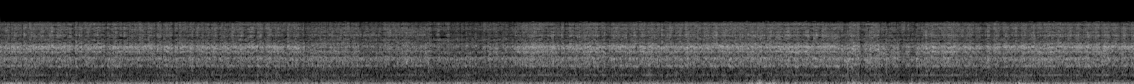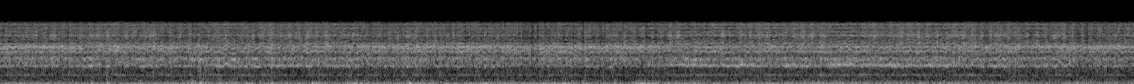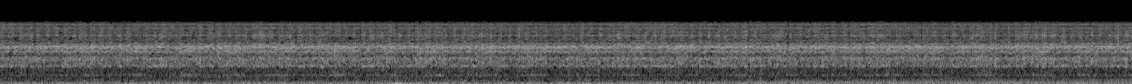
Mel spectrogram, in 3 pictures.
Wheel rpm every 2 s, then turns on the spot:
110, 120, 120, 110, 120, 110, 110, 110, 120, 120, 120, 110, 120, 110, 110, 120, 110.
none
